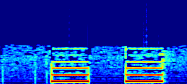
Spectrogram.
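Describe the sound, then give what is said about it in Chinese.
A telephone busy tone sounds after a call is hung up: two long, loud beeps at a steady pitch, separated by a short gap and heard alone. “怎么嘟嘟嘟了？哎呀，真可惜，电话挂断了。”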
